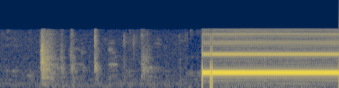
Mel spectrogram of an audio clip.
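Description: A steady telephone line tone sounds during a call transfer to voicemail, loud and sustained to the end, following a stretch of a few soft, short muffled sounds.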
